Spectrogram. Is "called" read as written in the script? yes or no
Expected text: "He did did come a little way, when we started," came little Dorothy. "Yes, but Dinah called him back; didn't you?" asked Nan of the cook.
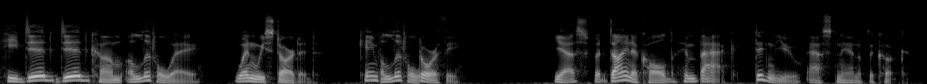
yes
